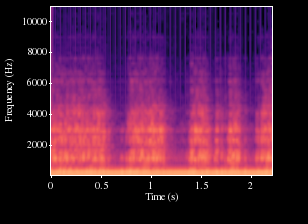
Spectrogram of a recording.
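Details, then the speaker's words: 1951 General Electric model 404 tube radio, all tubes lit, trying to tune a station: loud steady low mains hum with rough hiss pulsing over it and the station mixing in, from bad filter capacitors. "so you can see that we're actually it's trying to receive a station but of course you know the hum is so loud you can hear it kind of just mixing and making"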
